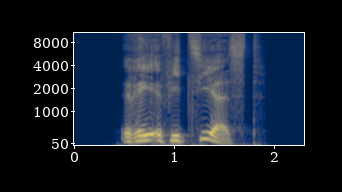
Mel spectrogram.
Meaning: second-person singular present of reifizieren
- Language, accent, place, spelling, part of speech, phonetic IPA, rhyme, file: German, Germany, Berlin, reifizierst, verb, [ʁeifiˈt͡siːɐ̯st], -iːɐ̯st, De-reifizierst.ogg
